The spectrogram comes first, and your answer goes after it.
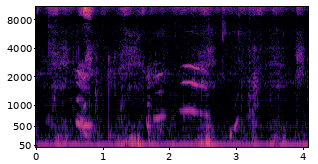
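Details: Newborn Cane Corso puppies from a litter of eleven, five females and six males, in the United States; faint thin squeaks and short whines rise and fall over soft low bumps of movement.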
